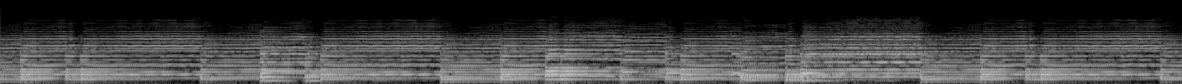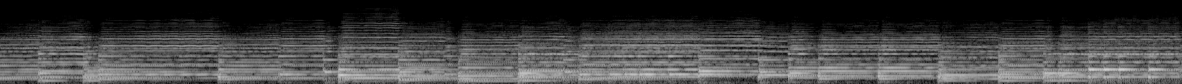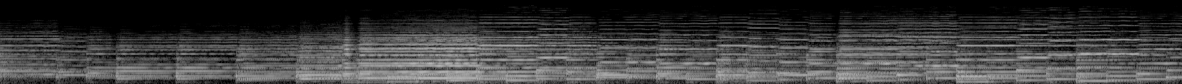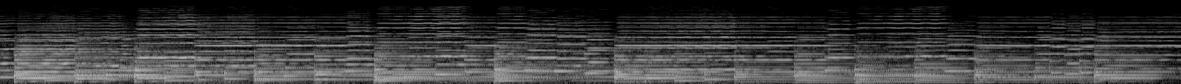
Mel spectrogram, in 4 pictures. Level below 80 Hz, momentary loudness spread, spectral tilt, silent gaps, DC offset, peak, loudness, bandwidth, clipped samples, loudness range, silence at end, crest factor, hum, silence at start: -56 dBFS; 9 LU; -4 dB/octave; none; under 0.1%; -6 dBFS; -22 LUFS; 16.5 kHz; under 0.1%; 4 LU; 0 s; 16 dB; none; 0 s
